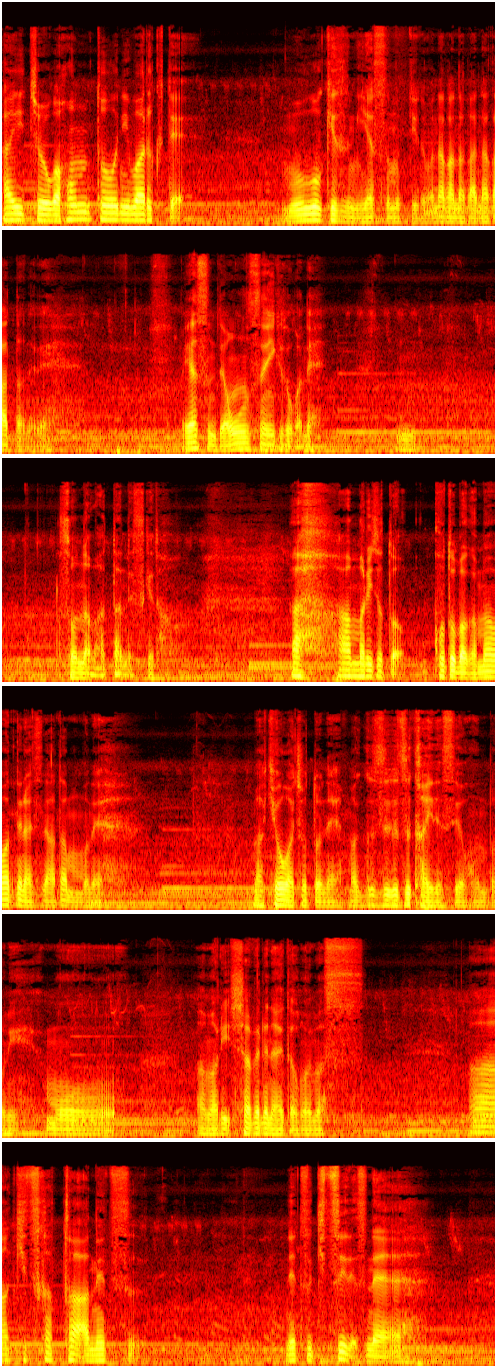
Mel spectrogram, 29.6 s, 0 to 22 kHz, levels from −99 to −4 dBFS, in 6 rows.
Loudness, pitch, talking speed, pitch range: -25 LUFS, 80 Hz, 275 characters per minute, 70-95 Hz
